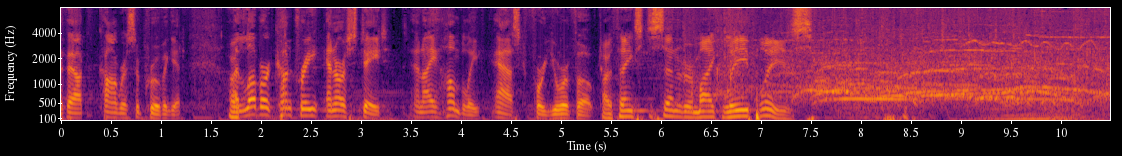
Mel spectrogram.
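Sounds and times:
speech: 0.0 - 8.6
crowd applauding: 6.0 - 10.4.

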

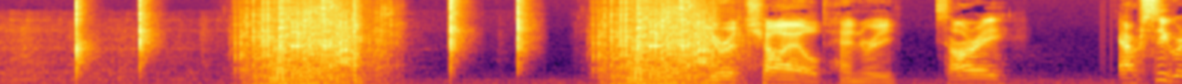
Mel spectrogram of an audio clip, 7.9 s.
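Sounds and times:
hand claps opening a secret alley entrance: 0.5 - 1.1, 3.0 - 3.6
rough grinding noise of secret alley entrance opening: 1.5 - 2.8, 3.9 - 5.2
speech: 5.0 - 6.8, 7.4 - 7.8.

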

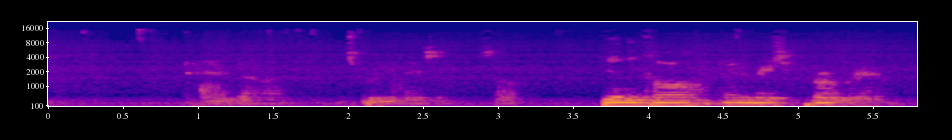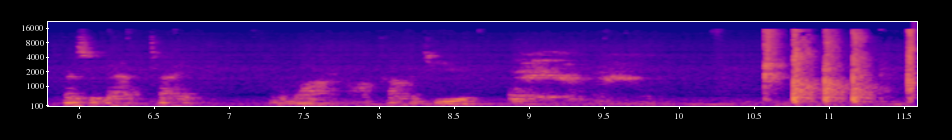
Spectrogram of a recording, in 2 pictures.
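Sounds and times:
speech: 1.1 - 9.9
sharp hand claps in studio: 10.6 - 11.5.

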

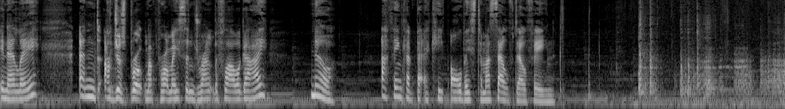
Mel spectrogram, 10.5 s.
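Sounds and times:
speech: 0.0 - 7.6
door creaking: 8.4 - 10.4.

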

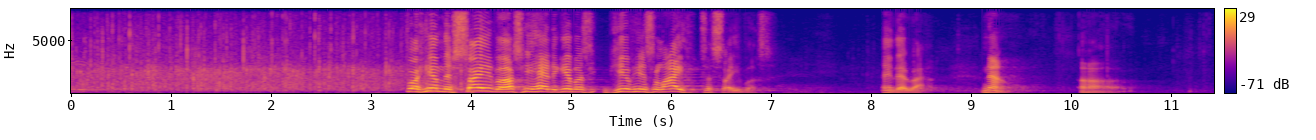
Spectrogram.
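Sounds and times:
audience clapping: 0.0 - 4.2
speech: 3.4 - 7.1, 8.1 - 9.5, 10.1 - 10.6.

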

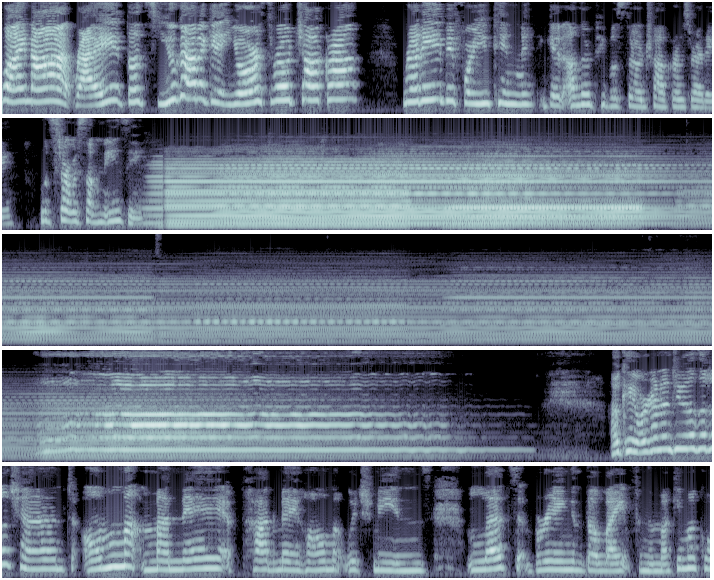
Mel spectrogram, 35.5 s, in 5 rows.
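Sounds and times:
speech: 0.2 - 9.0, 27.5 - 35.4
harmonium playing: 8.6 - 24.9.

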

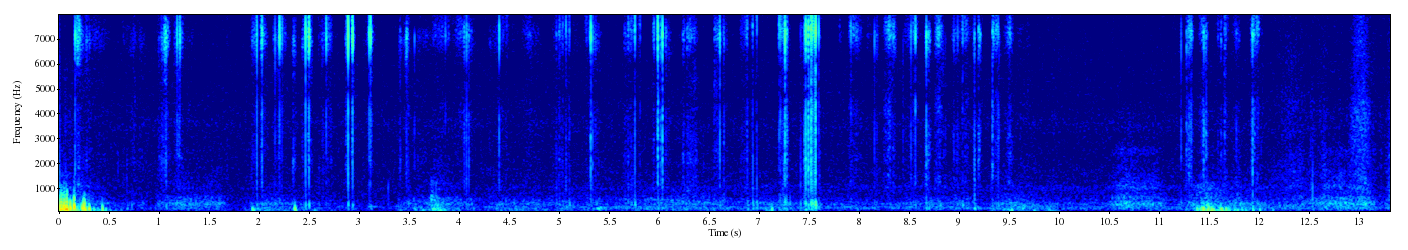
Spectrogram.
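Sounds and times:
rippled plastic being scratched: 0.1 - 1.3, 1.9 - 9.5, 11.2 - 12.1.

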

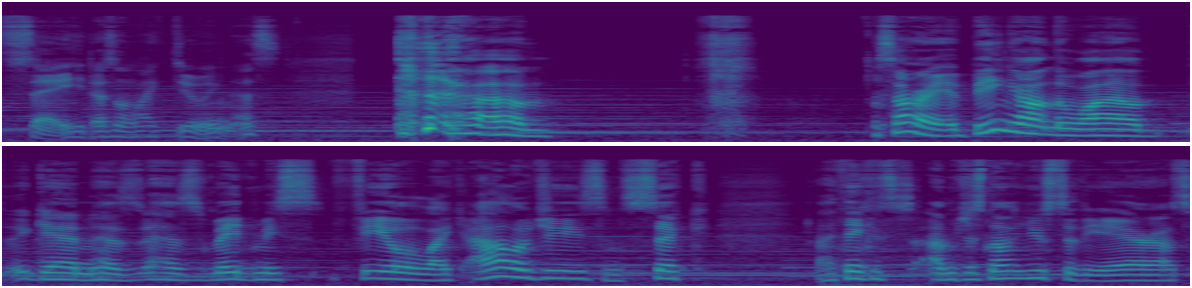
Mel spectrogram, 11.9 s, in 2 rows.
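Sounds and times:
speech: 0.2 - 2.9, 3.5 - 3.8, 4.4 - 11.8
harsh raspy cough: 2.0 - 2.7.

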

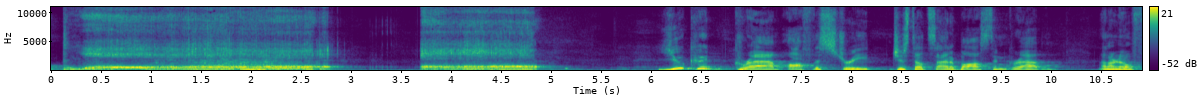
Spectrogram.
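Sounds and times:
speech: 0.2 - 0.7, 6.5 - 10.9
man imitating the breathing of a man falling asleep with rasping snores: 0.2 - 5.1.

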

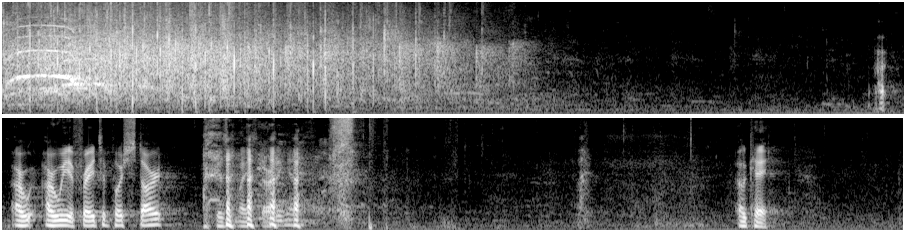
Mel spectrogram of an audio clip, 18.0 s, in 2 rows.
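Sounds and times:
audience applause: 0.0 - 5.6
speech: 9.2 - 12.2, 16.4 - 16.8
laughter: 11.0 - 13.1.

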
